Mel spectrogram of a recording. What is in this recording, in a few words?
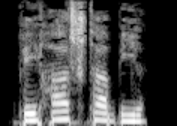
"pH-stabil", German; adjectives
